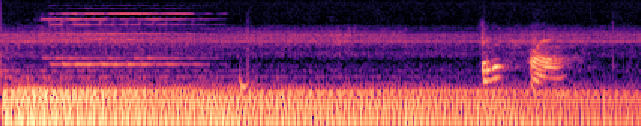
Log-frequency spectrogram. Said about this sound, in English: Oh, we're getting a phone call. Look at that. Let's say hello.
